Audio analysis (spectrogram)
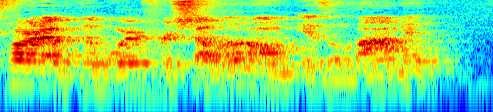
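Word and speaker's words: שלום: what okay now so the breakdown in syllables you have a open syllable here sha your mouth stays open and L the closing consonant is what gives it a it makes it a close syllable okay Shalom okay so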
